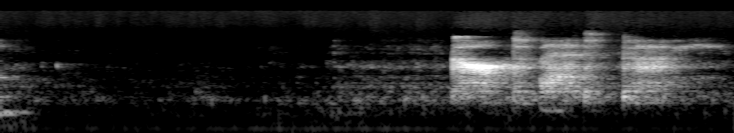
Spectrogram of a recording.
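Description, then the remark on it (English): Tea pours into a cup: silence for several seconds, then a loud, splashing stream of liquid that comes in a few uneven surges before trailing off. “Pouring a cup of tea.”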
